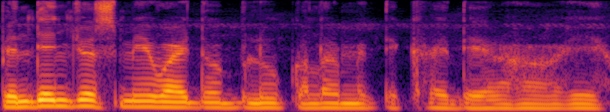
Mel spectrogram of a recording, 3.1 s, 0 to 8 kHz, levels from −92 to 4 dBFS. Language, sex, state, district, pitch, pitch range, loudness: Hindi, male, Arunachal Pradesh, Longding, 120 Hz, 115-145 Hz, -17 LUFS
